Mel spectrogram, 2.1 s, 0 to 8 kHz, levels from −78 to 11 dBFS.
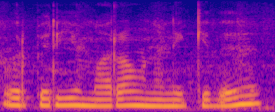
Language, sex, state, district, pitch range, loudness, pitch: Tamil, female, Tamil Nadu, Kanyakumari, 175-190 Hz, -13 LUFS, 185 Hz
